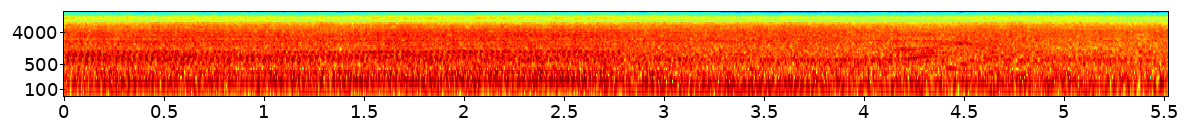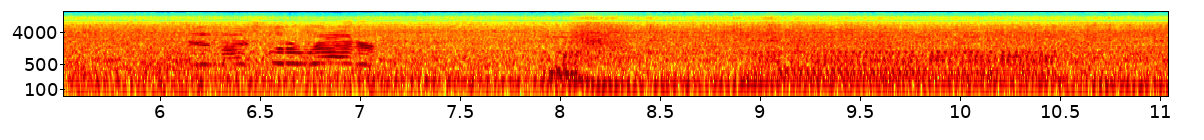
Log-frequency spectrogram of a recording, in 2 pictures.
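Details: 1974 Honda CB360 twin, test ride after fixing the faulty number two carburetor: pulls smoothly through the gears without stumbling, then settles to a steady, even idle at the stop. Running cleanly.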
